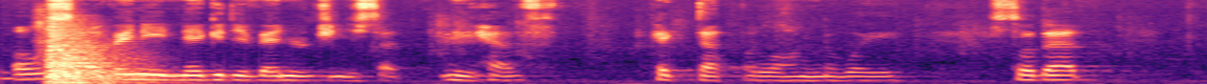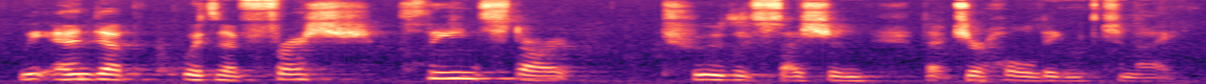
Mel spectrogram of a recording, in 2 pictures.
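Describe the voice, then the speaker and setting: An older woman elder from southern Alberta explaining a smudge ceremony at a public assembly, soft-spoken with many pauses and restarts. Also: fairly low pitch, husky, rough recording. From Blood Tribe, southern Alberta, Canada.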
